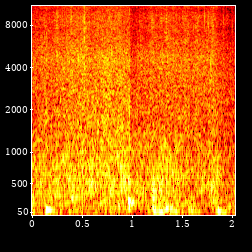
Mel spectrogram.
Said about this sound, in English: 142 hands swimming a triathlon.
